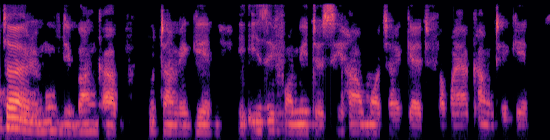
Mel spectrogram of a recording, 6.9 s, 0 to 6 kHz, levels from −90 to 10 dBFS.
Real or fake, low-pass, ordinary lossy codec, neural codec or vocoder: real; 5.4 kHz; none; none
